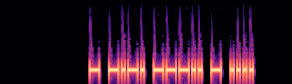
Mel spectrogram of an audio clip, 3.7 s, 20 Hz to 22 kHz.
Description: Morse code, heard as a keyed tone, about 30 wpm, 700 Hz. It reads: TC8TH
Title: Code Groups - 5 Letter:Numbers - 30wpm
